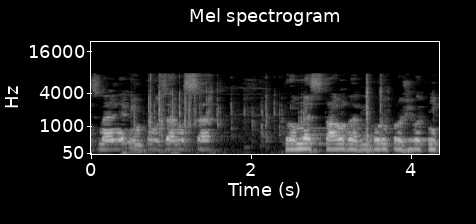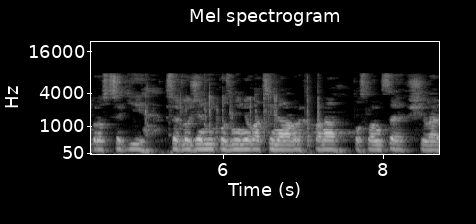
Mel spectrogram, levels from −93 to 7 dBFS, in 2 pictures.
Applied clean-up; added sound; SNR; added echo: classical method WPE with log-MMSE.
